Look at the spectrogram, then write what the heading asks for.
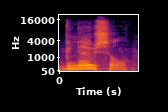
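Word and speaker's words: Gnosall: It's the village of Gnosul, though in reality you don't pronounce the G.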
